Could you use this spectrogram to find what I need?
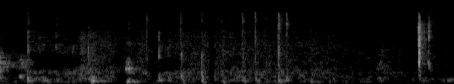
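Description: Soft, irregular tapping of a computer keyboard as a web address is typed into a browser address bar. Many faint keystrokes arrive in uneven bursts, ending with a sharper click.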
